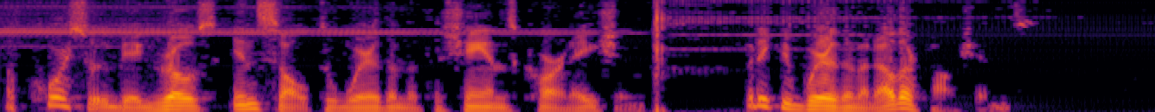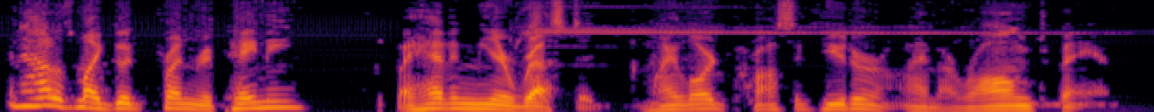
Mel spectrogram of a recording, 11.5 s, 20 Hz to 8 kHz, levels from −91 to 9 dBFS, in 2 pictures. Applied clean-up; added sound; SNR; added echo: classical method spectral subtraction.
